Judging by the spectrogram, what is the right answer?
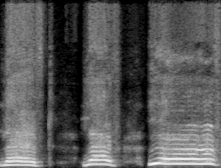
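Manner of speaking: high, loud shouted calls.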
